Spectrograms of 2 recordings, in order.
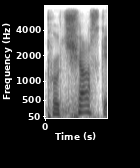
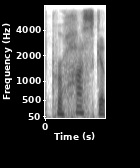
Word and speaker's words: Prochaska: It is not Prochaska, it's Prohaska. The C is silent.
